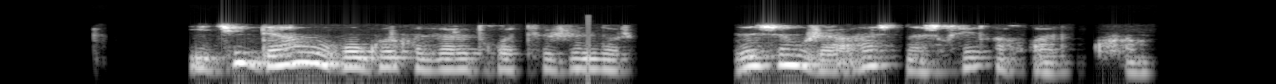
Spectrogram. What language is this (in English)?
Kabardian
